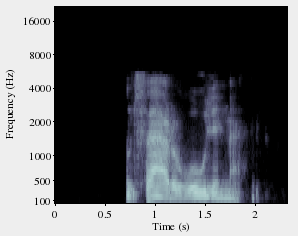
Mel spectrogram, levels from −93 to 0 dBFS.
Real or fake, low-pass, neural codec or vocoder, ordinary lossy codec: real; 5.4 kHz; none; AAC, 48 kbps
